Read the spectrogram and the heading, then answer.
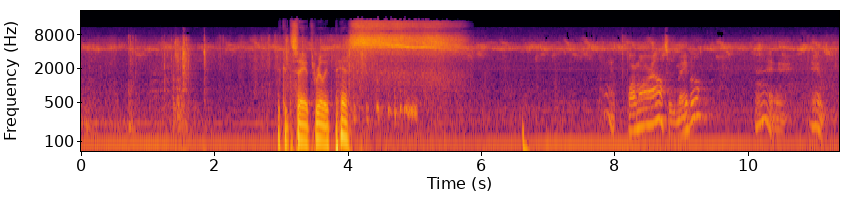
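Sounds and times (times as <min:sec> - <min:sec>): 
steady bright hiss: 0:03.0 - 0:06.0
speech: 0:03.1 - 0:04.8, 0:08.3 - 0:09.5, 0:10.1 - 0:11.3
low cooing bird call: 0:04.4 - 0:05.9.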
